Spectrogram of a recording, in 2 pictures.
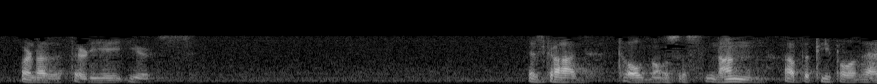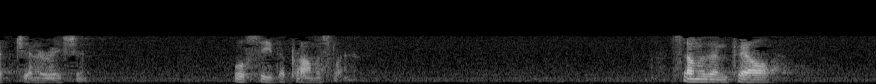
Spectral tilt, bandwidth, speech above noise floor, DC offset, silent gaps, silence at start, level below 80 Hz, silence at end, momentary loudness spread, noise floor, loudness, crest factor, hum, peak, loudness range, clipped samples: -3 dB/octave; 4 kHz; 24 dB; under 0.1%; none; 0 s; -72 dBFS; 0 s; 26 LU; -51 dBFS; -28 LUFS; 26 dB; none; -4 dBFS; 19 LU; under 0.1%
